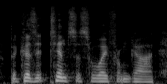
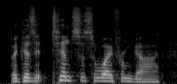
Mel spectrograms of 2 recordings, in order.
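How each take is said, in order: Both takes have the same delivery.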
